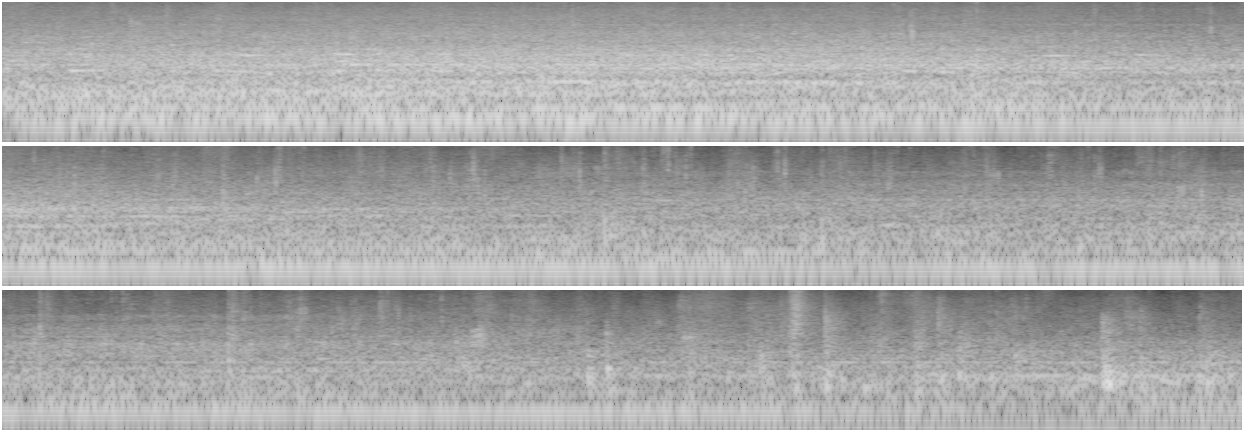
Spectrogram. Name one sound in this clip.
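A diesel train engine idles with a low, steady rumble.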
